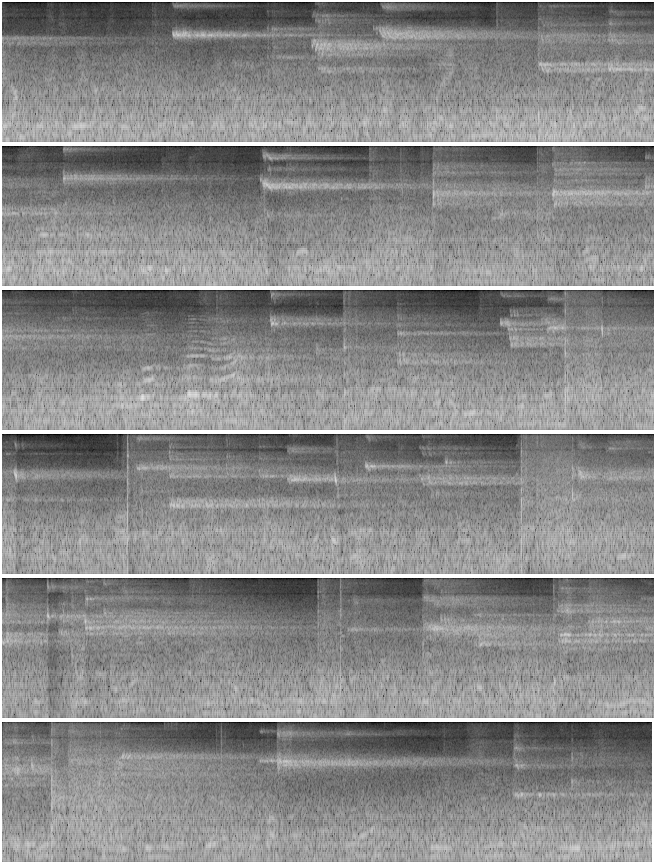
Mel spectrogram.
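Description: Badminton rally in a large hall: court shoes squeaking in short, high squeals on the mat as the players move, with sharp racket strikes on the shuttlecock.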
